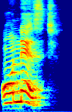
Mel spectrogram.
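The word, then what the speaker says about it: honest: जैसे कि ऑनेस्ट। ऑनेस्ट हम ओ से प्रोनाउंसिएशन शुरू करते हैं, एच साइलेंट है तो यहाँ पे भी क्या लगेगा?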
